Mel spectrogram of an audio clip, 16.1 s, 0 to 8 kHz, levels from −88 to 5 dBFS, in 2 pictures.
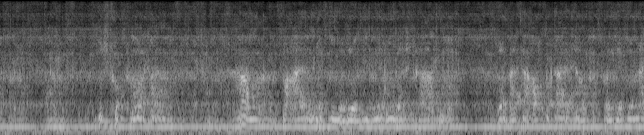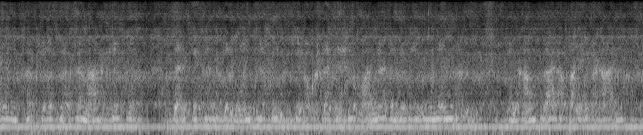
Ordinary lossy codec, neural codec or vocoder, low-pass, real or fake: none; codec, 16 kHz, 4.8 kbps, FACodec; none; fake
